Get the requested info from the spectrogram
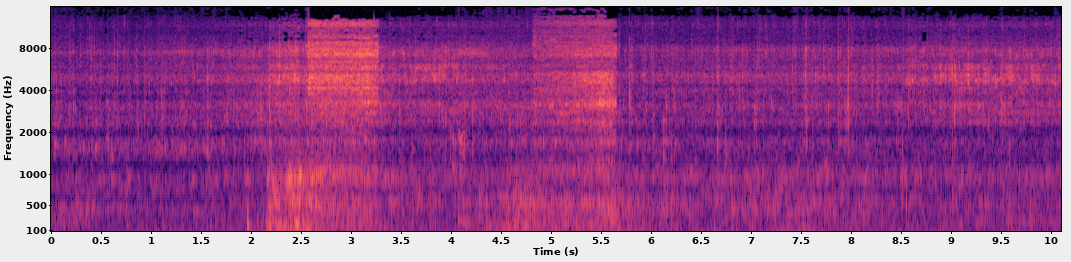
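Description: Underwater scuba sound: a diver's regulator exhaling, two gurgling bursts of bubbles about two seconds in and again about five seconds in, over a steady low underwater rumble.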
